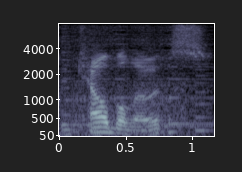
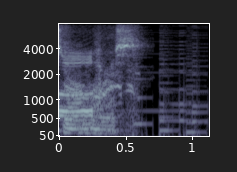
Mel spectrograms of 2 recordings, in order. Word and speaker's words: Cerberus: It's Cerberus. So we're going to Kelbalos. Yeah, in Greek you pronounce the L as an R, so it's just Cerberus.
